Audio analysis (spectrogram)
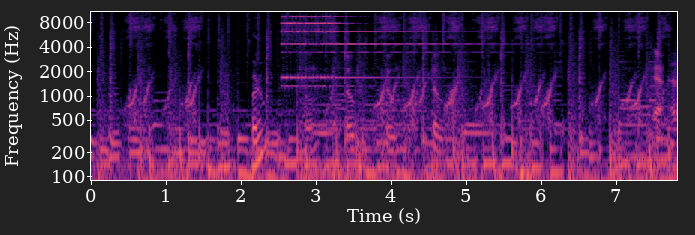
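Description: A telephone rings repeatedly at a British phone booth in a video game, a bright electronic trill over busy game music and effects, with people talking over it.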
